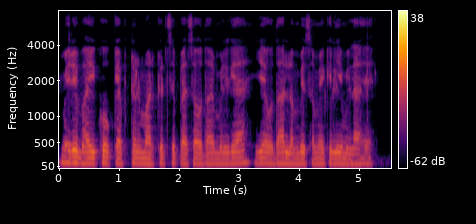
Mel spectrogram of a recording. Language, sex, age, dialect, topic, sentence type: Hindi, male, 36-40, Awadhi Bundeli, banking, statement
